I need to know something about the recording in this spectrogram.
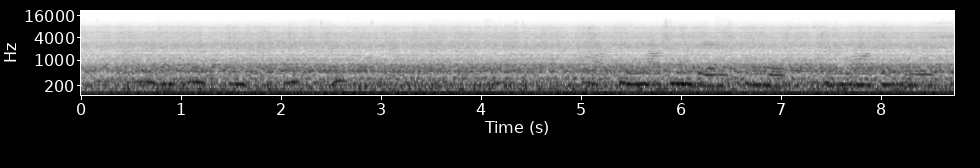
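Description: A steady low hum runs throughout, with faint, broken voice sounds behind it.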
